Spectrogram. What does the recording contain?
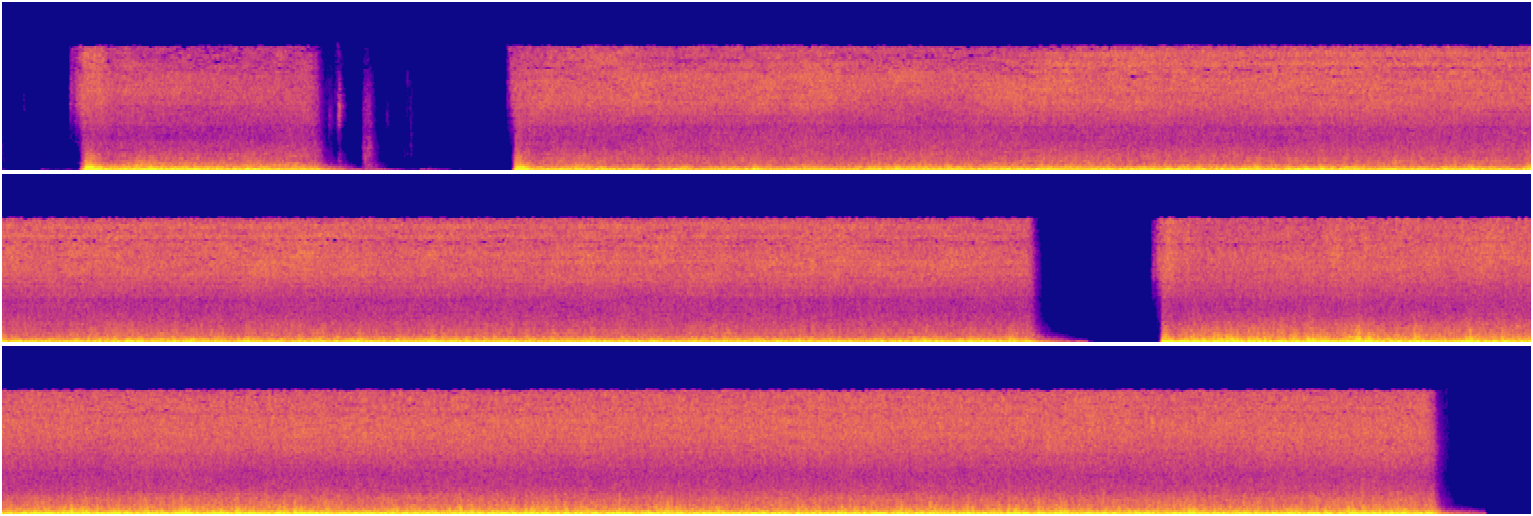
Field-recording of fire using spray can with natural catacomb reverb. If you use it - send me a link :)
